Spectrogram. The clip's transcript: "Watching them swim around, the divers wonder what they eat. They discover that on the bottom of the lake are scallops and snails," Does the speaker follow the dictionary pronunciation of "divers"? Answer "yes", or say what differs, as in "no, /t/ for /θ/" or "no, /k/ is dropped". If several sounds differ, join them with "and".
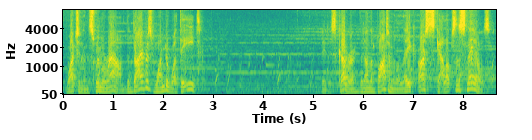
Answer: yes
